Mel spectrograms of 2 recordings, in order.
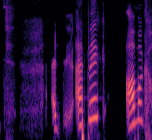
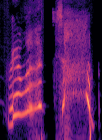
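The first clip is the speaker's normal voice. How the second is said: frustrated outburst; 12 semitones higher, 4 dB louder than usual. Real, not acted. Gamer complaining to viewers, exasperated high outburst. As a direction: pitch jumps much higher on the complaint.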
